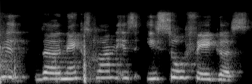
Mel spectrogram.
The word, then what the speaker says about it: esophagus: the next one is esophagus that's how you say it esophagus okay can you all say it to yourselves also e so so o e becomes e i mean or iso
